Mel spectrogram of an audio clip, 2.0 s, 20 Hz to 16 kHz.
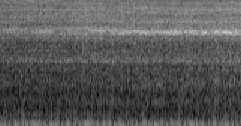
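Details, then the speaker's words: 1981 Ford Mustang 5.0 V8 revived after sitting, with a different fuel pump fitted and timing not fully adjustable because a heater hose is in the way. A steady, even rumble, slightly fast, with no knocks or misses. Normal, healthy idle. "the wheel sounds healthy I'm happy it's running it will drive"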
